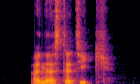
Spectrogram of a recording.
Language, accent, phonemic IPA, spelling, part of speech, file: French, France, /a.nas.ta.tik/, anastatique, adjective, LL-Q150 (fra)-anastatique.wav
- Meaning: anastatic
